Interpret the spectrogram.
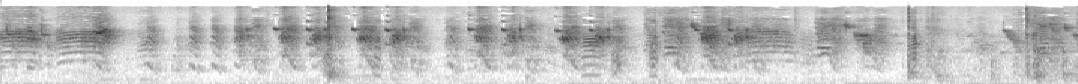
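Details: A large English zebra finch pair, a grey male and a fawn female, giving a quick run of nasal, toy-trumpet beeps and buzzy chatter.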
